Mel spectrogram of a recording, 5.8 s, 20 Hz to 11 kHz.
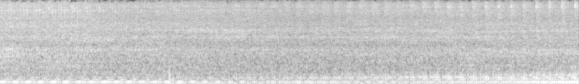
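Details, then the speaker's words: Mustang Cobra supercharged V8, first start on a new 1000HP ported supercharger, before fully hot. Lumpy idle with uneven pulses near four per second, like a cylinder missing. Exhaust cam position actuator circuit code; owner suspects a Bank 2 issue, unconfirmed. "so that sounds like it's missing before this thing gets too hot ah still got exhaust cam position actuator circuit that's kind of weird it's running relatively okay but it looks like on Bank two we're having some sort of issue"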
